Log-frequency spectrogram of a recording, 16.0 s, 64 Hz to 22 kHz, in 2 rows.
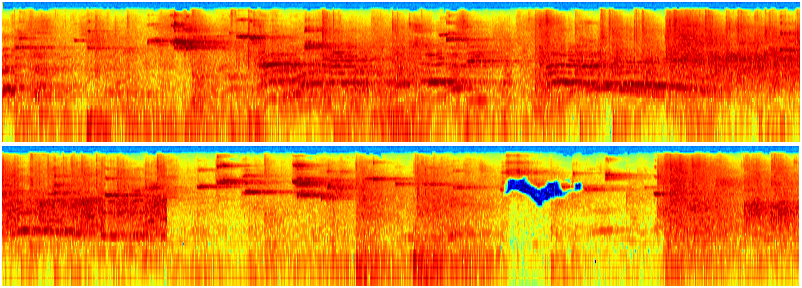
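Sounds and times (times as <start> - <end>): sneakers squeaking on floor: 0.0 - 5.3, 7.6 - 15.3
players shouting: 2.5 - 9.6
basketball bouncing on hardwood floor: 11.5 - 12.5.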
